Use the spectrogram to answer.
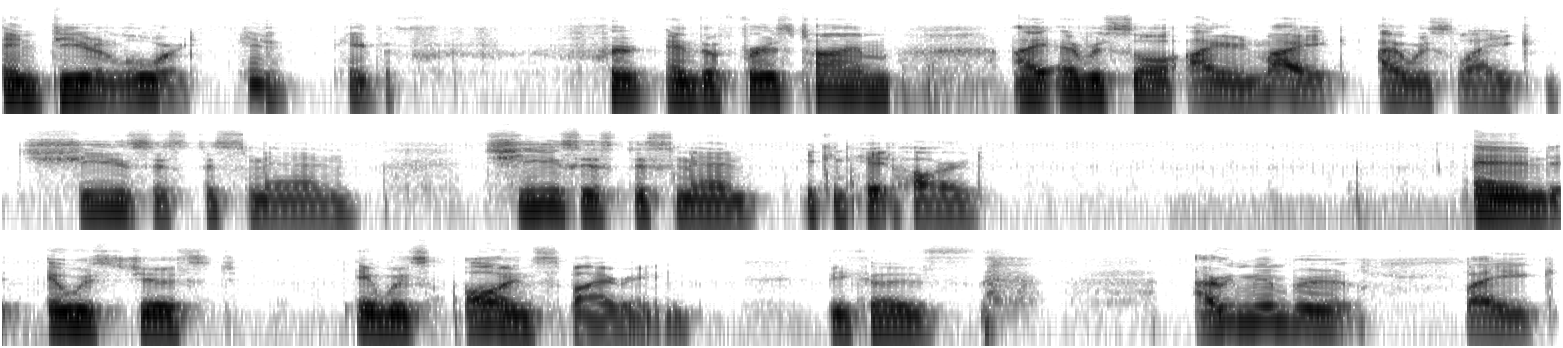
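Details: Male with a self-described speech impediment causing uncontrollable stuttering: stuttering.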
